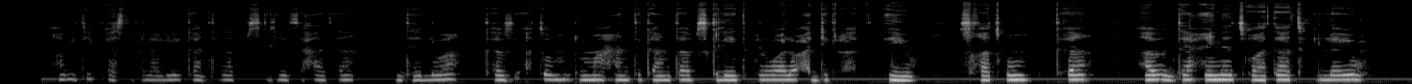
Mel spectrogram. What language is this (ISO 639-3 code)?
tir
